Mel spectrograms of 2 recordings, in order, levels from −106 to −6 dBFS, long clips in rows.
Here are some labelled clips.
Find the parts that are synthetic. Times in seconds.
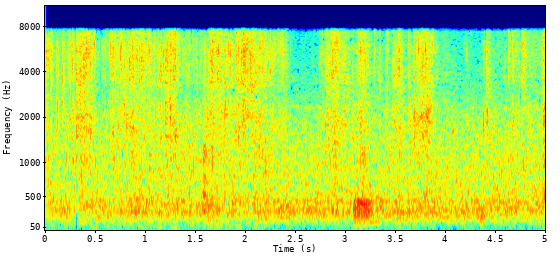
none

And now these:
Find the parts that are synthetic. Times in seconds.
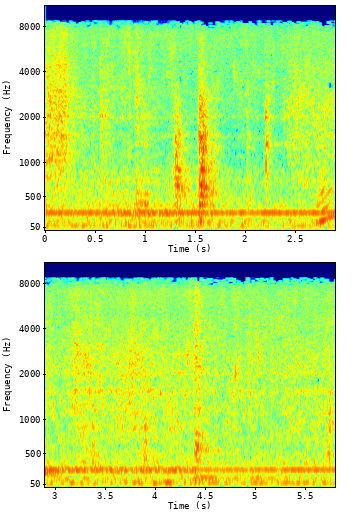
0.6-1.3; 2.9-4.4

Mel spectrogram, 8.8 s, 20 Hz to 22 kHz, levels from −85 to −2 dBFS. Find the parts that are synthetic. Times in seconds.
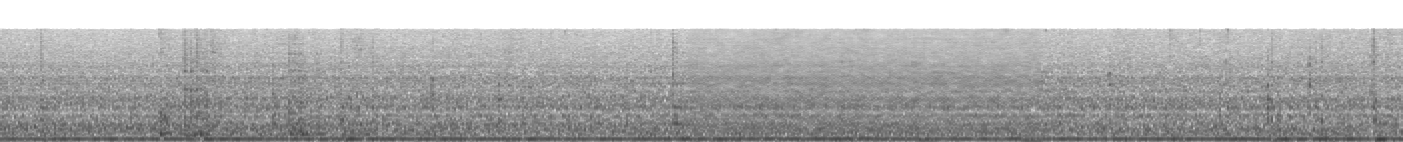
4.3-6.5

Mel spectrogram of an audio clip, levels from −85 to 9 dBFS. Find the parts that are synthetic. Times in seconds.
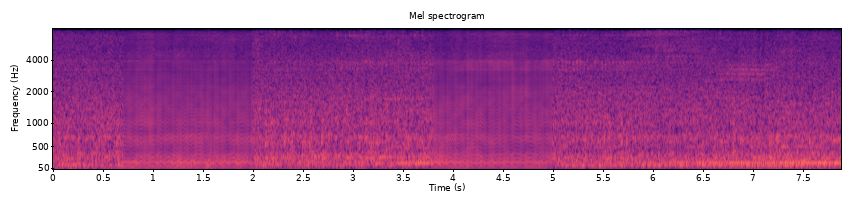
0.7-2.0; 3.8-5.0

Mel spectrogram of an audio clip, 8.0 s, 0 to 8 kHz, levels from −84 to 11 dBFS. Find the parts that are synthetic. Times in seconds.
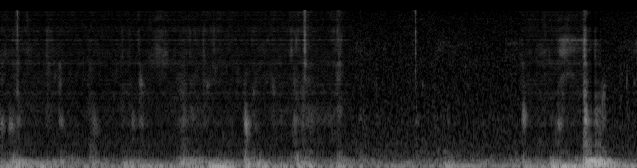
0.0-4.4; 6.5-7.5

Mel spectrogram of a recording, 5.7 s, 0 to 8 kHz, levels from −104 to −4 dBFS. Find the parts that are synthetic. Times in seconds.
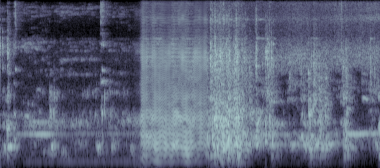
2.0-3.1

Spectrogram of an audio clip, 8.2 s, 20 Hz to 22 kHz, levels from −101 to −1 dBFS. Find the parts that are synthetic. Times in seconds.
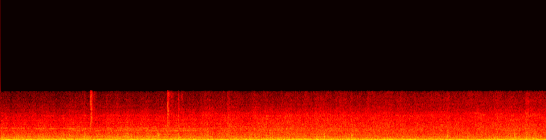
0.0-8.2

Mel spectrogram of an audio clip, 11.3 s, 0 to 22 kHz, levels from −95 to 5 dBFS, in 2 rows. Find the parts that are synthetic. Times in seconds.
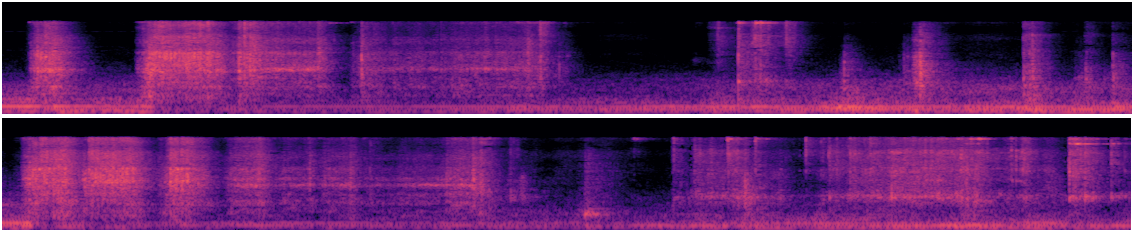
0.5-1.2; 2.5-5.1; 6.2-9.0; 10.3-10.9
